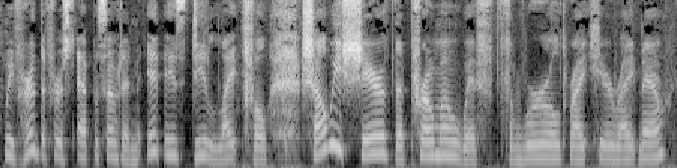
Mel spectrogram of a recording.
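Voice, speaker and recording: A woman's voice: medium pitch, expressive, unhurried, no echo. A woman speaking as the co-host of an interview show. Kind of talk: interview hosting.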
